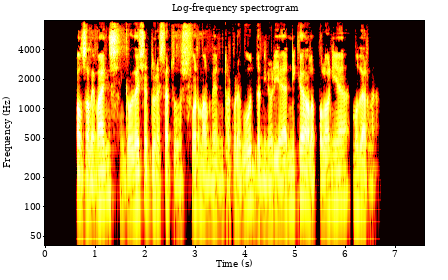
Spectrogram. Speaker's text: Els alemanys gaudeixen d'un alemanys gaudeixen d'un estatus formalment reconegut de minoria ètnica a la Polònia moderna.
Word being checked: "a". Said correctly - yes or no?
yes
